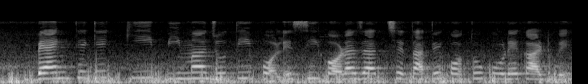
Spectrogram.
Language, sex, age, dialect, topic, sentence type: Bengali, female, 25-30, Standard Colloquial, banking, question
